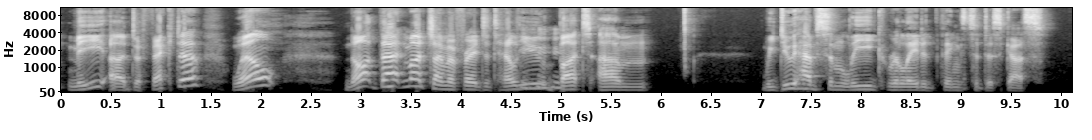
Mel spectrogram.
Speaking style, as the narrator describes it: She chuckles and says

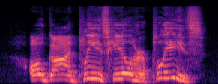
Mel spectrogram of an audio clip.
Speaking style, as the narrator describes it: Moses cried to the Lord

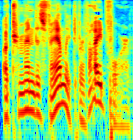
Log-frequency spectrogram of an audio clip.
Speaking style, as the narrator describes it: muttered Scrooge

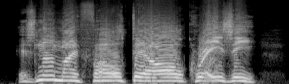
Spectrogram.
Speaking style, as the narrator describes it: Walter barked

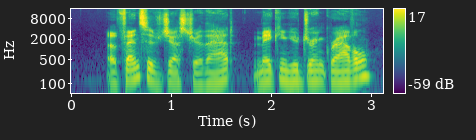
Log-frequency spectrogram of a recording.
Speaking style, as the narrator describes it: said Lucy calmly

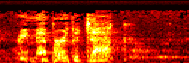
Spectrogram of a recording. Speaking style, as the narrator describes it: she whispered in his ear

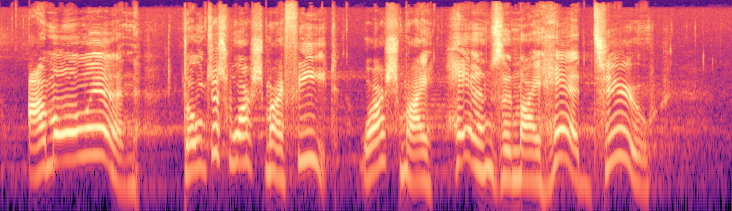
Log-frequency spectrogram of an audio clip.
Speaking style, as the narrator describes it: exclaims

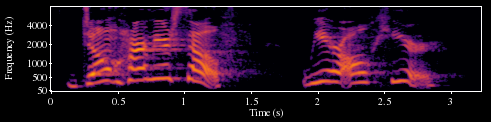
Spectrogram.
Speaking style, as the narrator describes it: Paul shouted

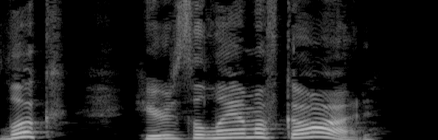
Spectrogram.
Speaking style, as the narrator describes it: John … he exclaimed

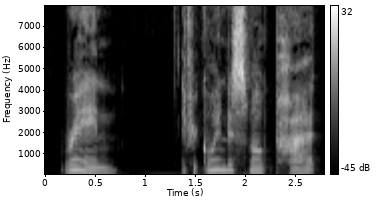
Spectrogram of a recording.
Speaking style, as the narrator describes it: he said

